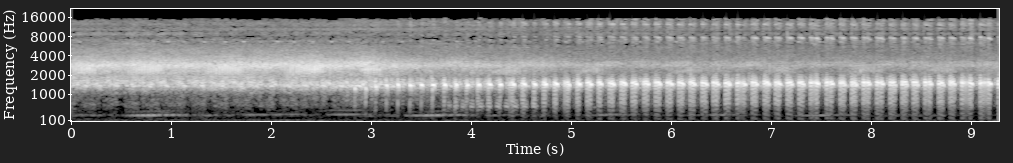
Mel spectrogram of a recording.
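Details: Night frog chorus after a downpour, kodok bangkong: a steady blended background chorus, then a close caller starts a rapid, loud series of clipped pulses, nearly three per second, growing stronger to the end.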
